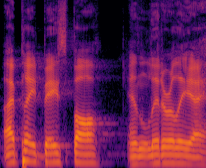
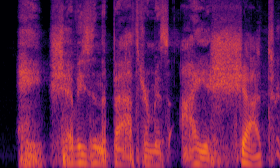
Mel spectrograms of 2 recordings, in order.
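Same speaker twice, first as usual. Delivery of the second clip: put-on whisper; 4 dB quieter than usual. Retelling a friend's early-morning phone call: imitating Vinny whispering. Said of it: "he's whispering".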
